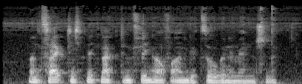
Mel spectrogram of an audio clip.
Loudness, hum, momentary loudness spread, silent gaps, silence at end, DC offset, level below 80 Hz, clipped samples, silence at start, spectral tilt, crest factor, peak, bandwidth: -12 LUFS; none; 5 LU; none; 0.1 s; under 0.1%; -30 dBFS; 0.1%; 0.3 s; -5 dB/octave; 12 dB; 0 dBFS; 17.5 kHz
